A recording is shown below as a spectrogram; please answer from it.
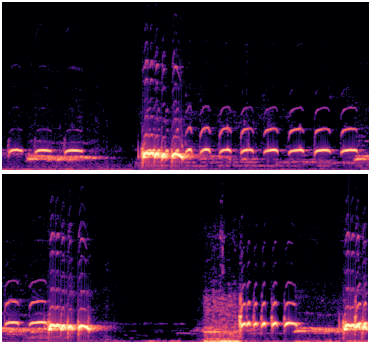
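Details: Loud local zebra dove singing to lure other doves into song: short looped cooing notes repeated quickly in steady runs. Each run ends in a rolling trill, with brief pauses and one harsh noisy burst.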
